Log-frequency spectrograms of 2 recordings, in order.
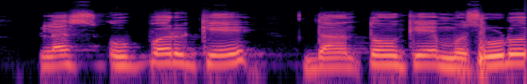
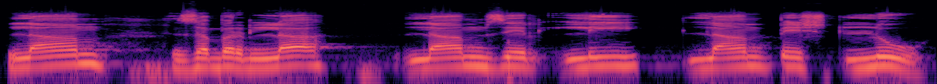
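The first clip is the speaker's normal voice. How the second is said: slow drill; slower than usual. Shown as a demonstration. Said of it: "چار steps میں".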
